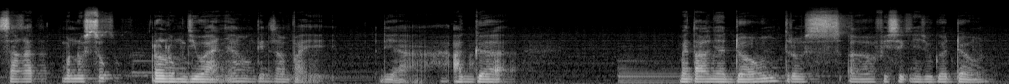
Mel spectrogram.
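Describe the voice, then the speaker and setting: Speaking very slowly with long, frequent pauses, a man in a relaxed tone keeps a monotone, flat intonation at a medium pitch while music plays in the background. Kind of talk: asmr bedtime story, storytelling to the listener. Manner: soft, relaxed, slow.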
